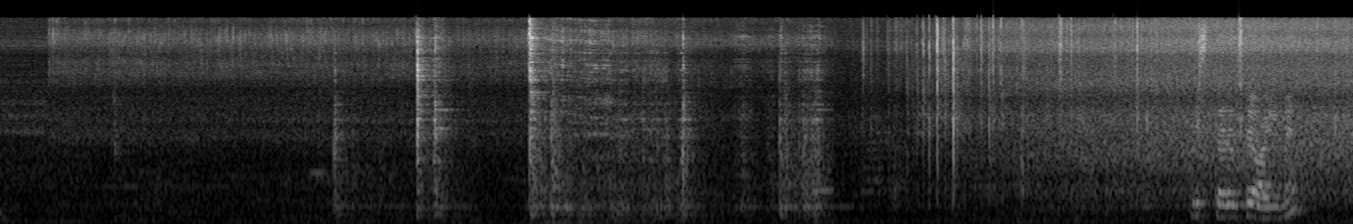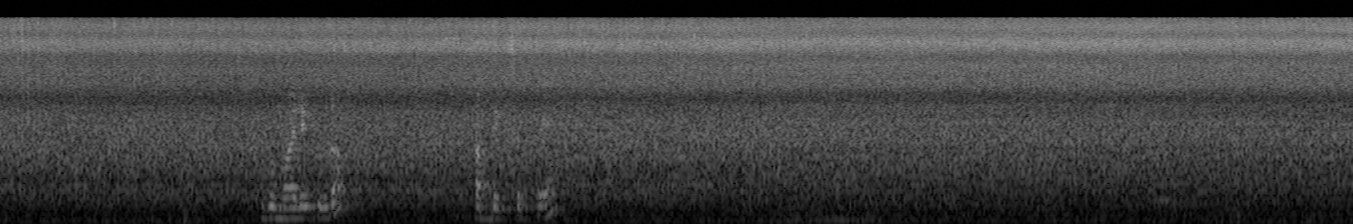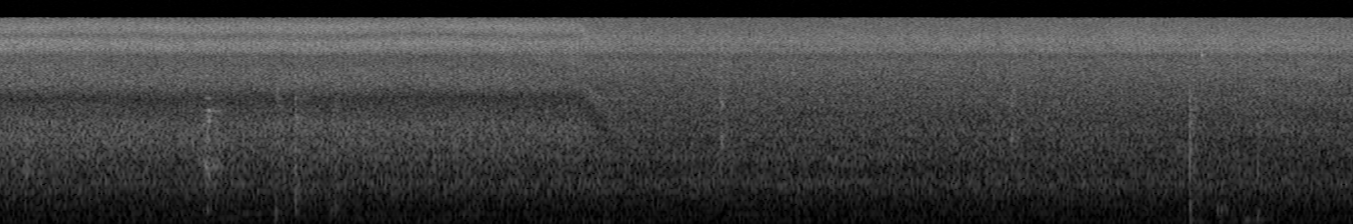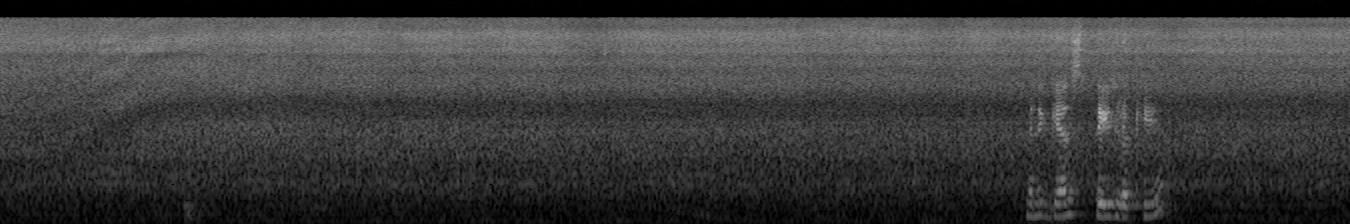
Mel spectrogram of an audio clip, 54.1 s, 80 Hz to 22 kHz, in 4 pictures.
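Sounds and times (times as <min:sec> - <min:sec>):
deep-frying sizzle in hot oil: 0:00.4 - 0:54.0.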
